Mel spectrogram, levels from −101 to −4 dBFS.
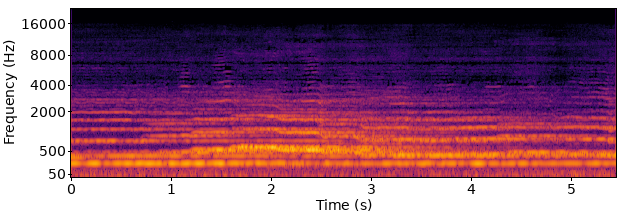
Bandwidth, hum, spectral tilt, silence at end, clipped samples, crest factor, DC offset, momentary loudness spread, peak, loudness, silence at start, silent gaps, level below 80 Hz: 8 kHz; none; -7.5 dB/octave; 0 s; under 0.1%; 14 dB; under 0.1%; 7 LU; -12 dBFS; -27 LUFS; 0 s; none; -50 dBFS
